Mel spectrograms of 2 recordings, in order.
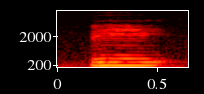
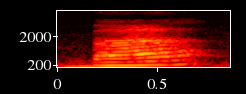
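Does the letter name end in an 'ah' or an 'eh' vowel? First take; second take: eh; ah. First: The letter name ends in an 'eh' vowel. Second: The letter name ends in an 'ah' vowel. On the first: It is the Urdu way of naming the letter. The speaker calls it wrong. "do not recite the Arabic alphabets like in Urdu" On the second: It is the Arabic way of naming the letter. The speaker calls it right. "Pronounce them like"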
